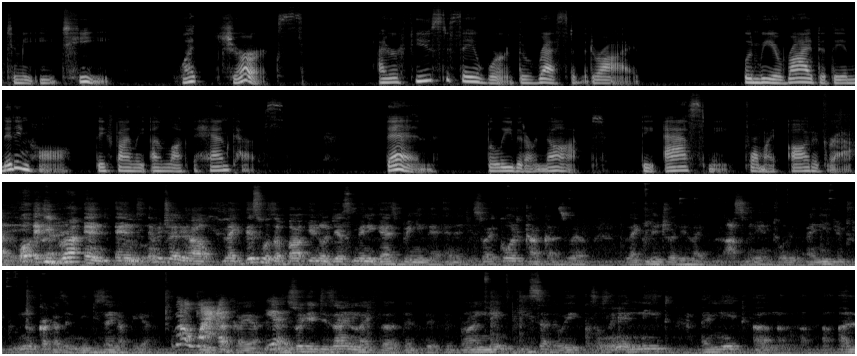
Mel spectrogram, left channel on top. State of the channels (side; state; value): both; different; correlation 0.00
